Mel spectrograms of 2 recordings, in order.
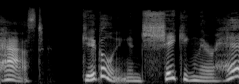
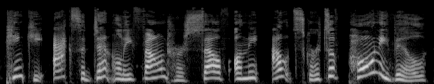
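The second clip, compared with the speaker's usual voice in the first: ordinary delivery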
